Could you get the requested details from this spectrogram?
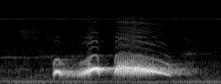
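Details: Spotted dove 'KUK 2' style call meant to make young doves call quickly: low short coo, an upward-curving note, then a prolonged descending coo, over constant low humming.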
